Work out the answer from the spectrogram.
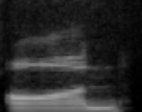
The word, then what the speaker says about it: Ow: So one of the famous origami creators who sort of specialized in making origami hearts is a man whose name is Francis O, and it's spelled O-W, Francis O, and you can look him up on the internet.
